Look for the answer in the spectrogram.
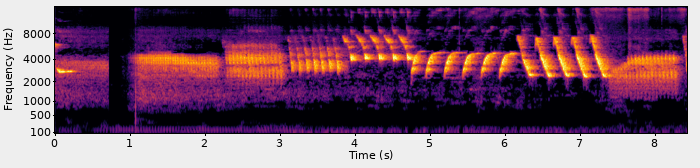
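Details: Morning training song from a canary: a short note and pause, then a long even trill, then quick series of repeated up- and down-swept whistles, tour after tour, with a soft click and low background hum.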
